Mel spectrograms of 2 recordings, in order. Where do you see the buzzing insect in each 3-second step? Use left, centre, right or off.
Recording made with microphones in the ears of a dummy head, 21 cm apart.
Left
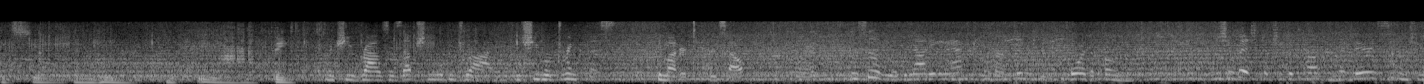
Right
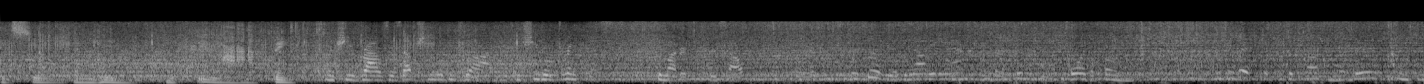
right, right, centre, left, left.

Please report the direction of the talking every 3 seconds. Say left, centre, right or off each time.
right, centre, left, left, left.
